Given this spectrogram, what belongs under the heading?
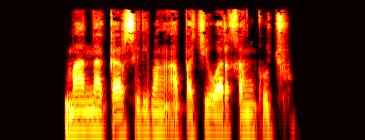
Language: Arequipa-La Unión Quechua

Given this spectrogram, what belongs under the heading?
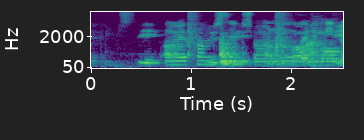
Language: Icelandic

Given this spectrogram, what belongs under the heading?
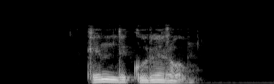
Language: Bashkir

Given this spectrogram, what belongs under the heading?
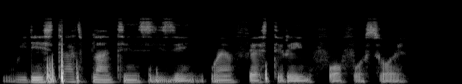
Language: Nigerian Pidgin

